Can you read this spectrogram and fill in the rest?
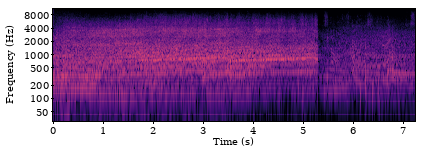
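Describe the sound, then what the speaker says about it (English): A Porsche race car engine drones loud and steady from onboard during a circuit race at Valencia, a sustained high whine that drops abruptly near the end as the revs fall. "We were on board, getting the sound of the Porsche engine."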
